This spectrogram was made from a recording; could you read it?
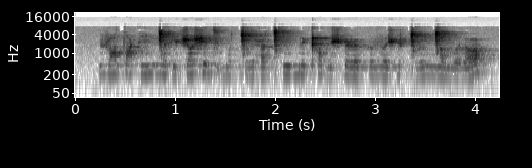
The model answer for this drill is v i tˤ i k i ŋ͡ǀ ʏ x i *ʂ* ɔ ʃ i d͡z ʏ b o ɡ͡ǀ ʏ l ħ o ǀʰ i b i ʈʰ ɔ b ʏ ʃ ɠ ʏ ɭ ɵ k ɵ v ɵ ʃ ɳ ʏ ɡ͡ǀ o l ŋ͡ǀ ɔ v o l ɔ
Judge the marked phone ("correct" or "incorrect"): incorrect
